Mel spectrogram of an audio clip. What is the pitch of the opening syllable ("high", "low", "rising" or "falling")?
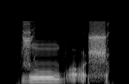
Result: low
